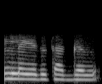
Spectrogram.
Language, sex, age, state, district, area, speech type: Telugu, female, 18-30, Telangana, Karimnagar, urban, conversation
